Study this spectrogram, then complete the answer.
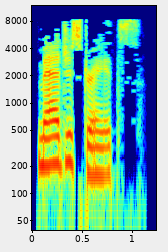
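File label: "magistrates", British English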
